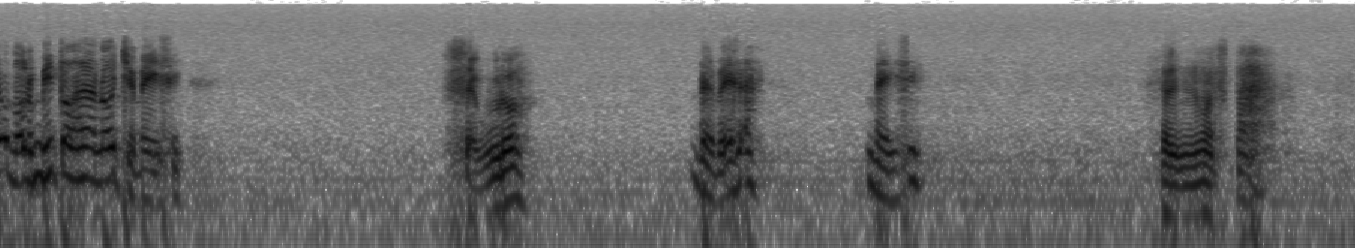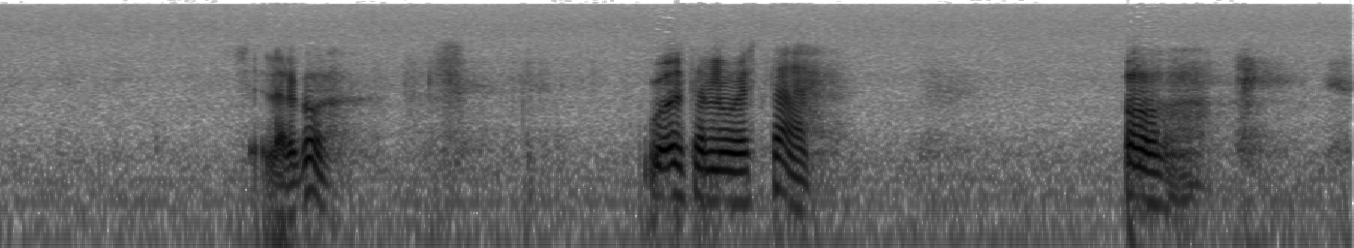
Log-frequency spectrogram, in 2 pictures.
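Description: A man speaks in a low, tense voice, in short bursts.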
